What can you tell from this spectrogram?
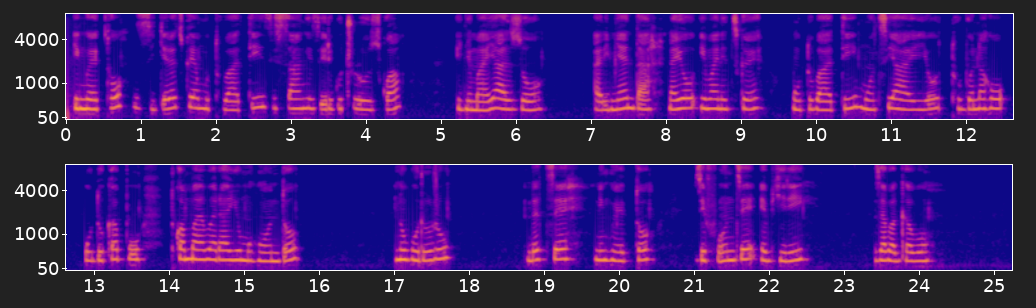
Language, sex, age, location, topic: Kinyarwanda, female, 18-24, Kigali, finance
